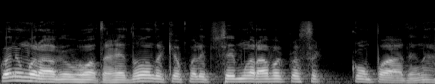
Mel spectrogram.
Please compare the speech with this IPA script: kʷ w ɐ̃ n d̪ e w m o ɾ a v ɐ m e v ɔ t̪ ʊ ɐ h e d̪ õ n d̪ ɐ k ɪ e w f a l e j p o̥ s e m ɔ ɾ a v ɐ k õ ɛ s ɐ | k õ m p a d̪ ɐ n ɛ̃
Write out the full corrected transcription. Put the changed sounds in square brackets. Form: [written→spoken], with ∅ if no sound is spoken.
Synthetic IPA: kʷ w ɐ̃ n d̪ e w m o ɾ a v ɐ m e v ɔ t̪ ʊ ɐ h e d̪ õ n d̪ ɐ k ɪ e w f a l e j p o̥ s e m [ɔ→o] ɾ a v ɐ k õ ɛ s ɐ | k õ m p a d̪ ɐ n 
